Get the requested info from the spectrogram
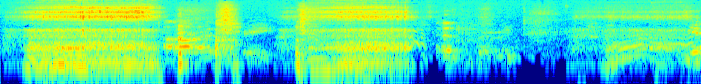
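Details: Loud, rough, rattling snoring breaths at irregular intervals from a sleeping male after a late night, with faint voices in the room; snoring during sleep.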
